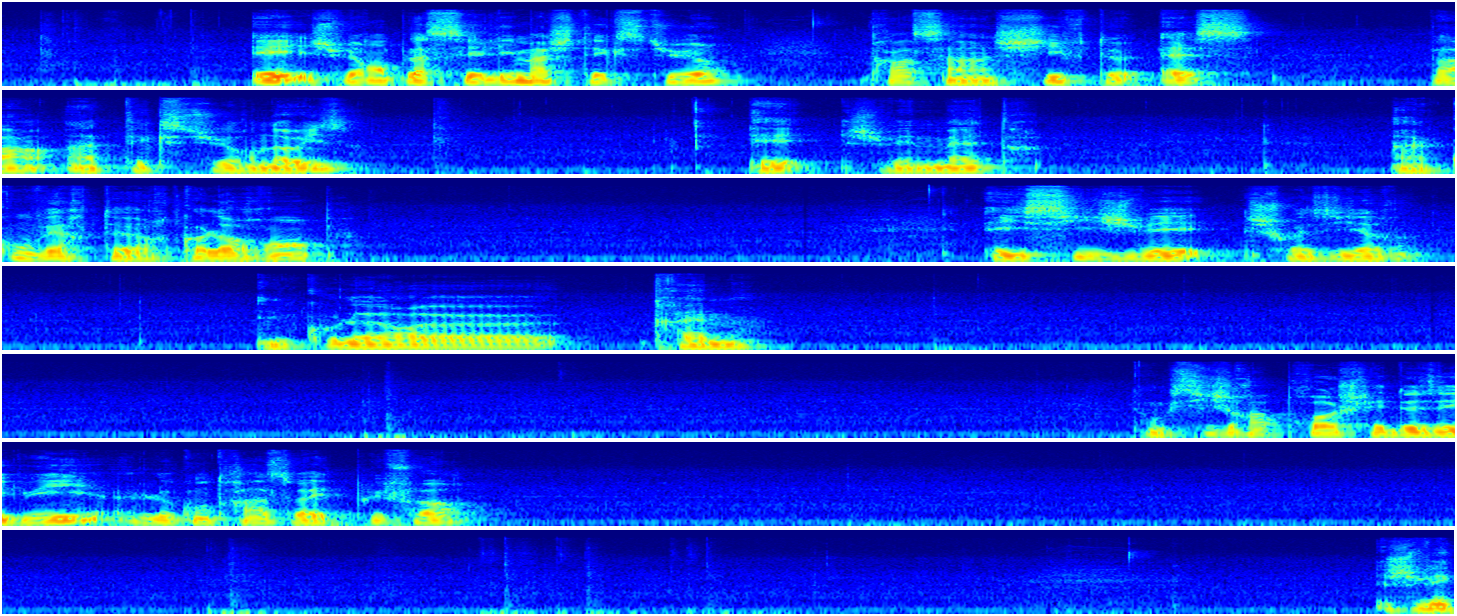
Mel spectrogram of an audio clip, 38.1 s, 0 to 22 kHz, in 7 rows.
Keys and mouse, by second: 0.2 g, 3.9 shift+s, 8.1 shift+a, 13.9-17.1 alt+drag, 23.3-31.0 alt+drag, 33.6-34.6 alt+drag.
